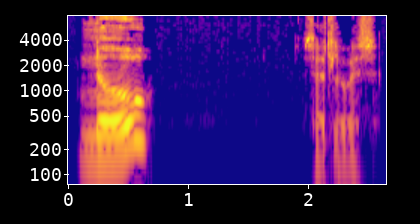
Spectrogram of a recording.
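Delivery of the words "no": very high, loud little voice; small leaf. Acted. Leaf answering trunk's quiz, high little voice.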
